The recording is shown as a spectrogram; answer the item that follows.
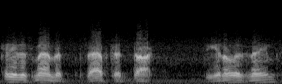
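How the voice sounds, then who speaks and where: An American man acting a steady, commanding, dry-humored lawman in a terse 1950s Western radio drama style, on a muffled old-time recording. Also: low voice, brisk, husky, heavily acted. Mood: probing.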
